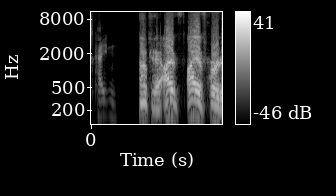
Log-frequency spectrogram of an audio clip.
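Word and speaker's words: chitin: way it is pronounced kiten the CH is the Greek version which is okay I thought it was chitten nope it's Kiton okay I've I have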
